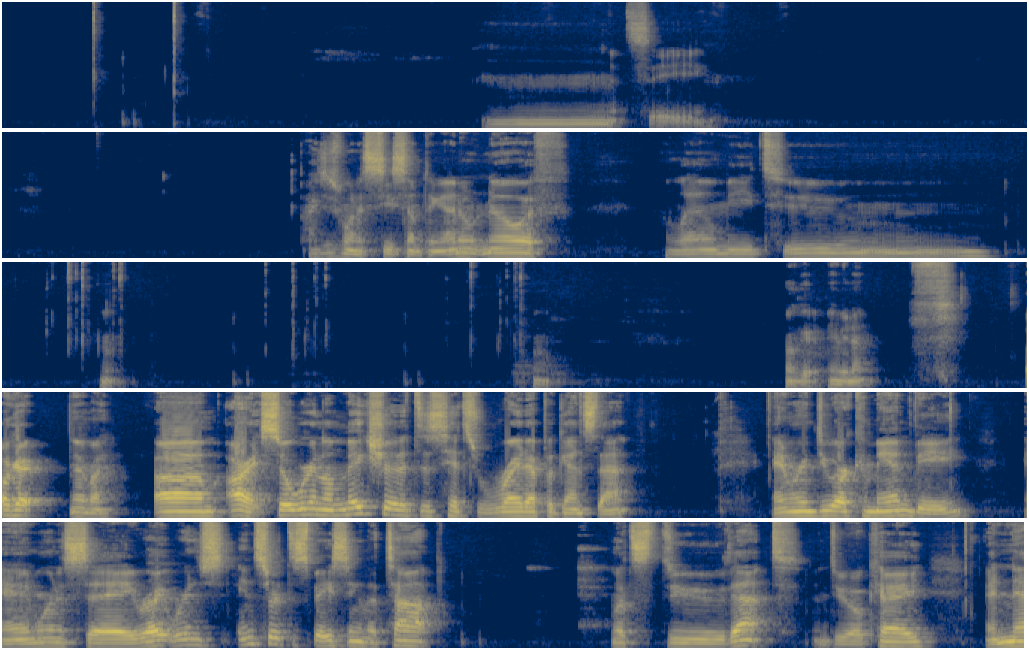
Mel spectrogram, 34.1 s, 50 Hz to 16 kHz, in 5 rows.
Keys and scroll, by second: 14.3 super+z, 15.7 super+z, 17.0 super+z, 26.4 super+b.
